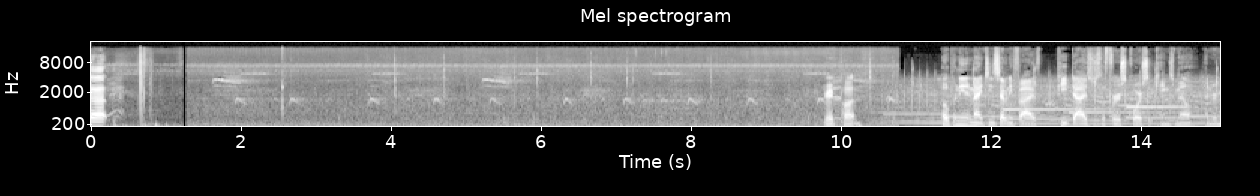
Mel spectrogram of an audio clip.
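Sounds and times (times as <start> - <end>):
birds chirping and calling: 1.3 - 12.2.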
